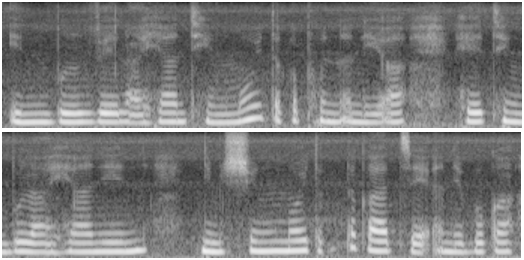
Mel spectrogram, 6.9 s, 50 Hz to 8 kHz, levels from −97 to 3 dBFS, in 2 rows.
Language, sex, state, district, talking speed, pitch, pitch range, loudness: Mizo, female, Mizoram, Aizawl, 215 wpm, 210 Hz, 205-225 Hz, -14 LUFS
